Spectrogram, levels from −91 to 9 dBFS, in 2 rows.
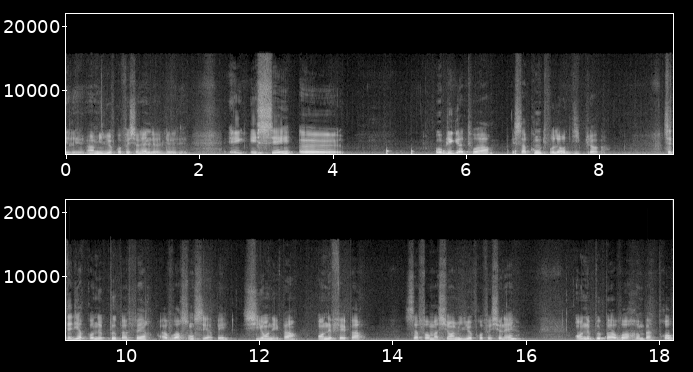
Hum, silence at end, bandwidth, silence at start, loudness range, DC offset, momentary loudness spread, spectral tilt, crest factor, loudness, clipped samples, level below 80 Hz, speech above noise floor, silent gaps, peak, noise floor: none; 0 s; 16 kHz; 0 s; 2 LU; under 0.1%; 14 LU; -5 dB/octave; 16 dB; -16 LUFS; under 0.1%; -46 dBFS; 27 dB; none; 0 dBFS; -42 dBFS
